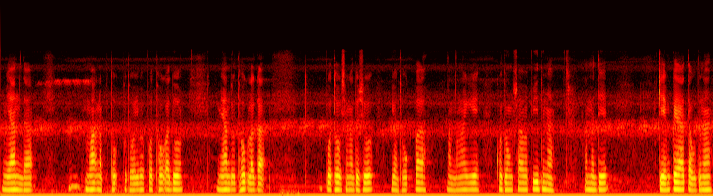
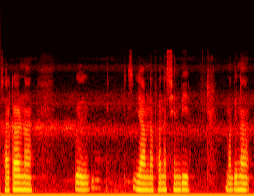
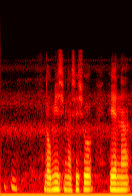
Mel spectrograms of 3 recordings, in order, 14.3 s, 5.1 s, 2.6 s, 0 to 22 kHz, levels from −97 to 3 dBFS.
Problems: none marked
